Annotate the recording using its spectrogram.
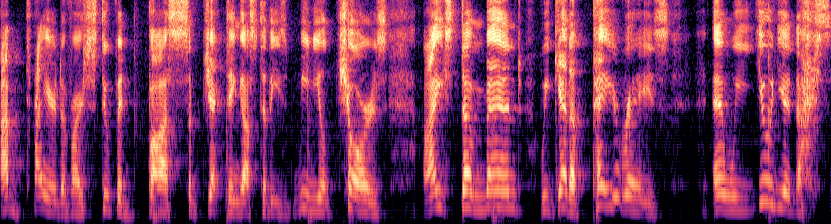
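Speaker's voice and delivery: very loud, high, ratty creature voice. Casting a minor illusion in a game, the player mimics the were-rat's voice. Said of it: "a minor illusion in the exact rat's voice".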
